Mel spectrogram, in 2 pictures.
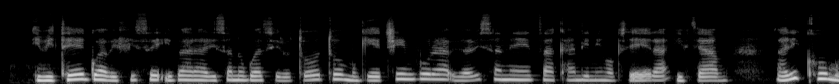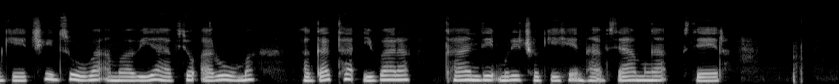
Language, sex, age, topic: Rundi, female, 18-24, agriculture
